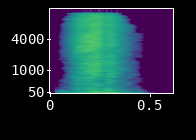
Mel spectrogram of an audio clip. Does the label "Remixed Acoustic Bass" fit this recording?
No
